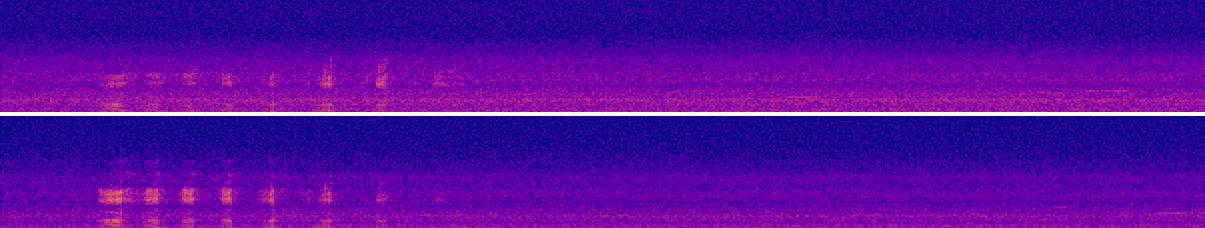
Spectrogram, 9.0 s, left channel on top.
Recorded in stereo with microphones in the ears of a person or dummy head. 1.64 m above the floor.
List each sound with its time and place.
0.7 s laughter: 80° right, 1.7 m; by 3.5 s 50° left (ahead or behind), 1.5 m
